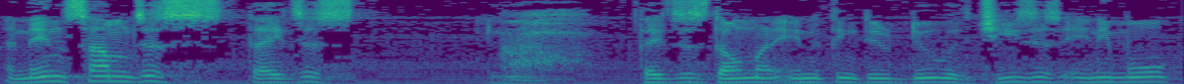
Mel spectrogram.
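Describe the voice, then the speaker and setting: A man's voice: fairly high pitch, normal speed, darkish tone, a little hiss or hum. A man with a South African accent giving an informal sermon, speaking emphatically and conversationally, often repeating phrases for weight. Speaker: pastor, preacher.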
